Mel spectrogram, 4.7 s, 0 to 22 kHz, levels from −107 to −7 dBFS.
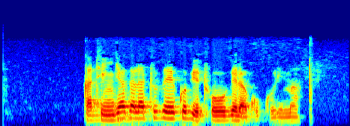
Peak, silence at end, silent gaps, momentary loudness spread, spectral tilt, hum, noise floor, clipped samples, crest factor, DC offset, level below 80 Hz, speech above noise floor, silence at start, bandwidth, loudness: -2 dBFS; 0.7 s; none; 17 LU; -9 dB/octave; none; -76 dBFS; under 0.1%; 16 dB; under 0.1%; -60 dBFS; 61 dB; 1.15 s; 4 kHz; -15 LUFS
